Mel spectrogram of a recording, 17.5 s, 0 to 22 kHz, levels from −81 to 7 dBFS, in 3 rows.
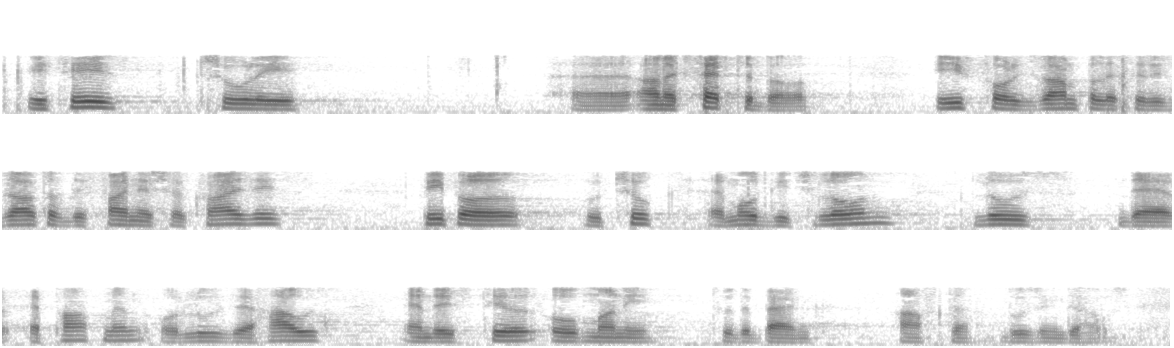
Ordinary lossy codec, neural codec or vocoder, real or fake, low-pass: none; none; real; 3.6 kHz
